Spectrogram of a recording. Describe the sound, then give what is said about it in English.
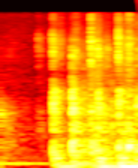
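Rapid clicking of keys on a computer keyboard, fairly loud, starting after a brief quiet moment and continuing in an uneven burst of keystrokes with no talking. “I'm typing a thing. Sorry. I can't really type and speak at the same time.”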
